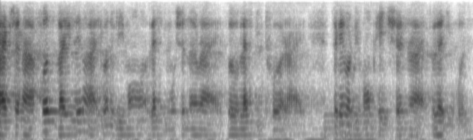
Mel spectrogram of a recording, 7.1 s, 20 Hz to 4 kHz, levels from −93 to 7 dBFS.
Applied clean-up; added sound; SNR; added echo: neural separator model SepFormer DNS4.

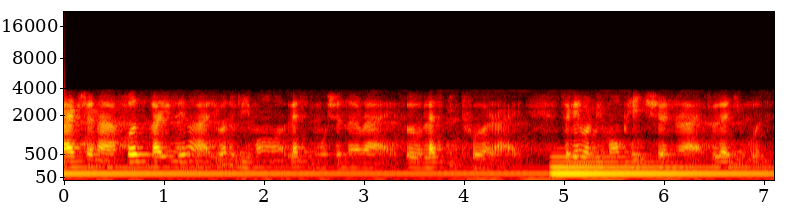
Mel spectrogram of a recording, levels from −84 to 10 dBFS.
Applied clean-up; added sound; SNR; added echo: none; Bass guitar; 2 dB; reverberation time 1.8 s.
